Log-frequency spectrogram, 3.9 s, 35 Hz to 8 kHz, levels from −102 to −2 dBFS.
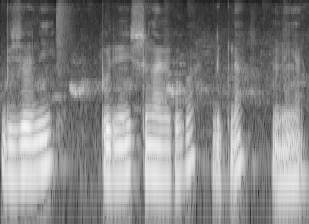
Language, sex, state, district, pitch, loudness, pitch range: Garo, male, Meghalaya, West Garo Hills, 125 Hz, -17 LUFS, 115-155 Hz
